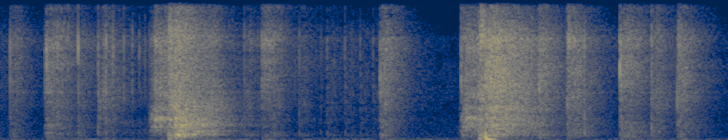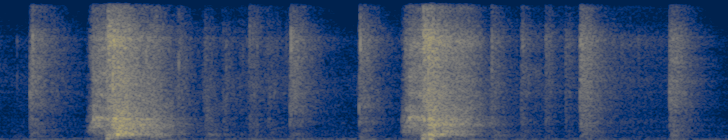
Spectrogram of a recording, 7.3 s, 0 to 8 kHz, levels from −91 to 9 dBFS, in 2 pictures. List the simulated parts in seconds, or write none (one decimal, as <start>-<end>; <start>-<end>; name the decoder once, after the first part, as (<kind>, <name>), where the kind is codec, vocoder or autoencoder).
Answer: 0.0-1.6 (codec, DAC); 2.7-3.9; 5.8-7.3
